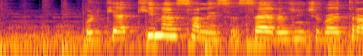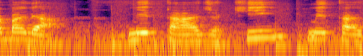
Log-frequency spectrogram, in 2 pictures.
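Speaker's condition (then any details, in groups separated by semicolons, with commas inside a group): No condition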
